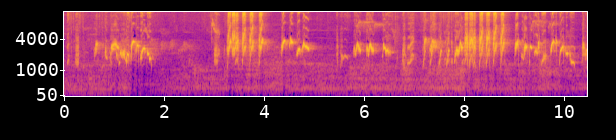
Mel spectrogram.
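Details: Red-whiskered bulbul kept in a cage sings its fighting song, used to train captive birds: clustered bursts of slurred whistles and sharp chip notes, with short gaps, several phrases over ten seconds.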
